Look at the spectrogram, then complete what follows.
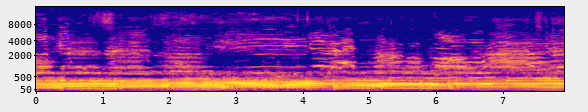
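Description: A group of young children singing a song together in unison, over a musical accompaniment with steady held chords.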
